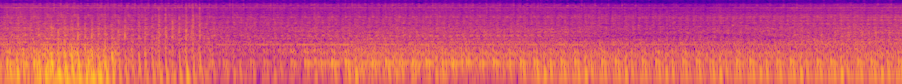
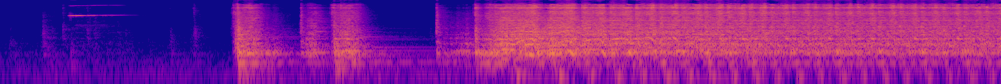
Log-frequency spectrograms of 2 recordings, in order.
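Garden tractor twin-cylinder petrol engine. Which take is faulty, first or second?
second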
